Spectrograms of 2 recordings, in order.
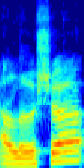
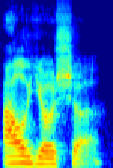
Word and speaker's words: Alyosha: Alyosha. Not Ali? Yeah, like Alyosha.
